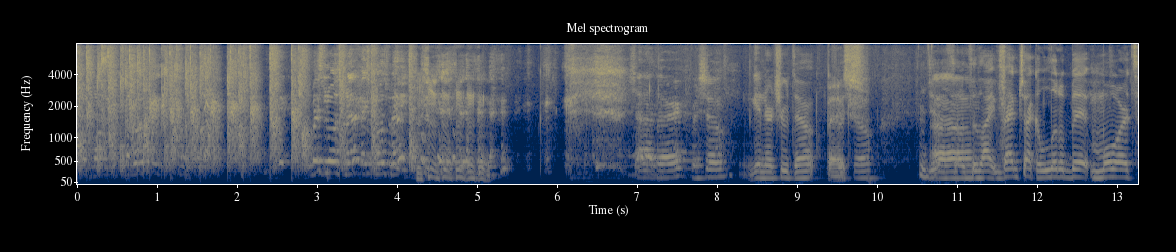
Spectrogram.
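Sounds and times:
clapping: 0:00.0 - 0:04.4
speech: 0:03.8 - 0:05.4, 0:07.0 - 0:13.2
laughter: 0:03.8 - 0:06.4.

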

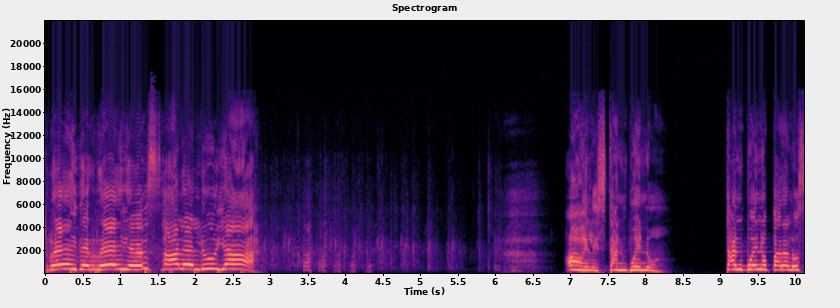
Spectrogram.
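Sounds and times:
speech: 0:00.0 - 0:02.5, 0:03.6 - 0:04.6, 0:07.0 - 0:08.3, 0:09.1 - 0:10.1
hands clapping: 0:00.0 - 0:06.4
laughter: 0:03.3 - 0:04.6.

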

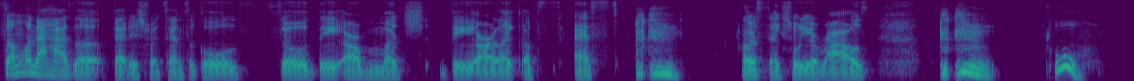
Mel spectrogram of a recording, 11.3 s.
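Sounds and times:
speech: 0:00.0 - 0:10.9
throat clearing from someone with a tickle in the throat: 0:09.4 - 0:10.0.

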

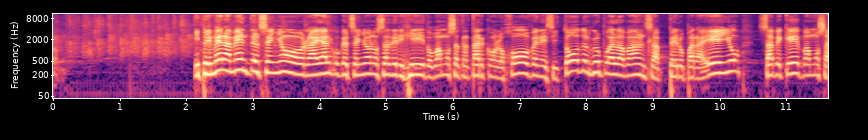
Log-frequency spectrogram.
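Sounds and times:
applause from audience: 0:00.0 - 0:02.6
speech: 0:02.1 - 0:11.6.

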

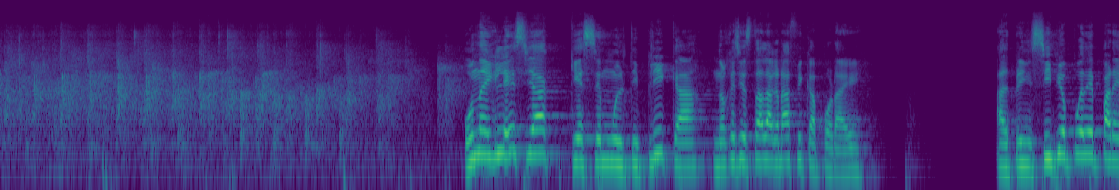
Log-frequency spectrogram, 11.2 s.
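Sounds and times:
audience applause: 0:00.0 - 0:04.7
speech: 0:04.6 - 0:08.7, 0:10.0 - 0:11.1.

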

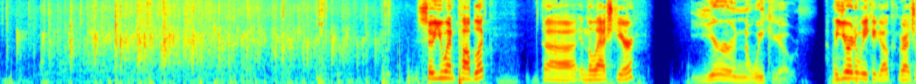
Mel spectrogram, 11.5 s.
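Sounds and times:
crowd applauding: 0:00.0 - 0:04.9
speech: 0:05.3 - 0:06.2, 0:06.8 - 0:08.0, 0:08.7 - 0:11.4.

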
